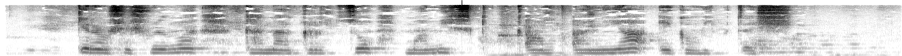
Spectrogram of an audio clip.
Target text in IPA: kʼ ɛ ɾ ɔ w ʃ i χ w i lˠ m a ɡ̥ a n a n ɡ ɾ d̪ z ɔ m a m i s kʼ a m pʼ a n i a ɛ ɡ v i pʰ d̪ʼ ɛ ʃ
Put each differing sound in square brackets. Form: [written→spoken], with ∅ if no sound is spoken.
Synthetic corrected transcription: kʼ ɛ ɾ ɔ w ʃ i [χ→ʃ] w i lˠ m a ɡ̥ a n a [n→∅] ɡ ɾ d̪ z ɔ m a m i s kʼ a m pʼ a n i a ɛ ɡ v i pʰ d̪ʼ ɛ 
